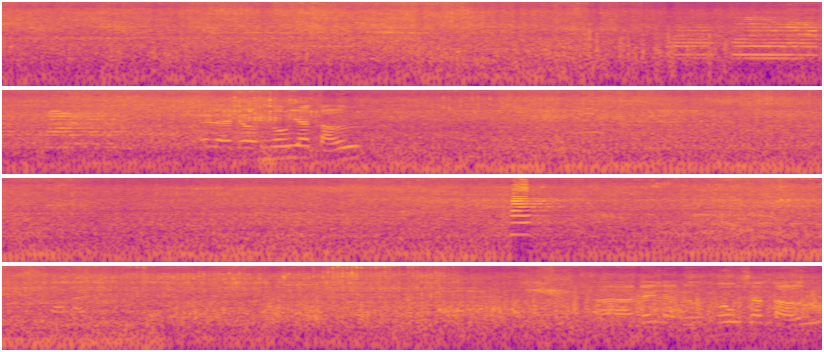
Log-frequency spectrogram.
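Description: Motorbike engines hum and buzz steadily in passing street traffic.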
